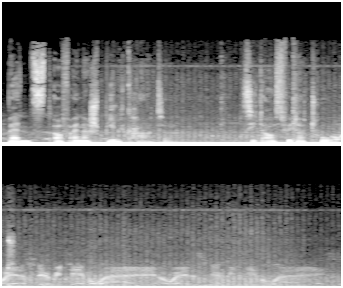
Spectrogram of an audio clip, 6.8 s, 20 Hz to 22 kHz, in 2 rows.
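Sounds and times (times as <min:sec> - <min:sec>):
speech: 0:00.0 - 0:03.9
naval military helicopter rotor spinning up for takeoff from a ship: 0:00.7 - 0:06.7
naval military helicopter turbine engine whine: 0:00.9 - 0:06.7.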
